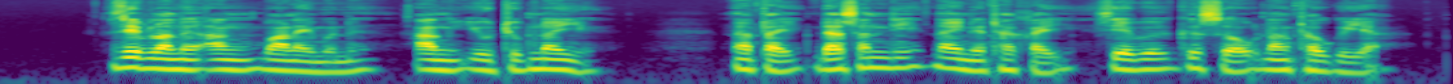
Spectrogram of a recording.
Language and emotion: Bodo, sad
